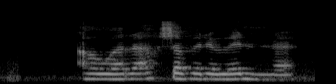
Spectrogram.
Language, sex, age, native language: Icelandic, female, 6, Icelandic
